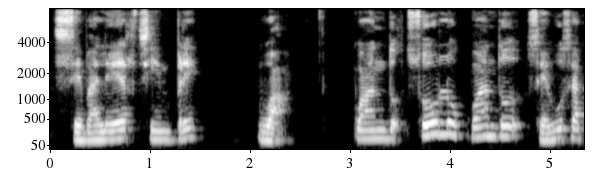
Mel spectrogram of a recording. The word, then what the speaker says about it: は: esto es un Ja por qué tú lo pronuncias como Wa porque aquí este o este Cana no está cumpliendo la función como un Cana normal sino Acá está cumpliendo una función de partícula que nos va a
